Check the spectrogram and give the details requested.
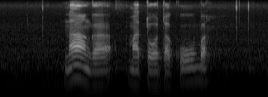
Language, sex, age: Xhosa, male, 38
